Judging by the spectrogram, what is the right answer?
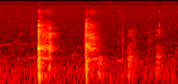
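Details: Person with ongoing hiccups: two abrupt, sharp gulping bursts, then two fainter ones, in a quiet room; sudden involuntary catches consistent with hiccups.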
